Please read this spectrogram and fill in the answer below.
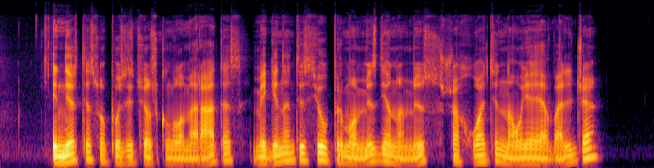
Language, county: Lithuanian, Vilnius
